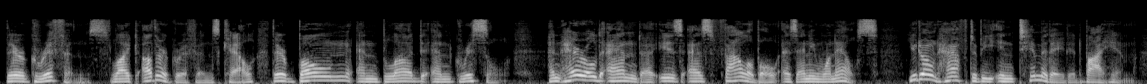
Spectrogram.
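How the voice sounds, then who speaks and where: A man's voice: medium pitch, sing-song, measured pace, darkish tone, no room sound. Man playing an easygoing young man, dry sound. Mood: lazy, reassuring. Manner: casual, encouraging. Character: easygoing young man, frank, reassuring friend to griffins. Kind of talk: audiobook character voice.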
